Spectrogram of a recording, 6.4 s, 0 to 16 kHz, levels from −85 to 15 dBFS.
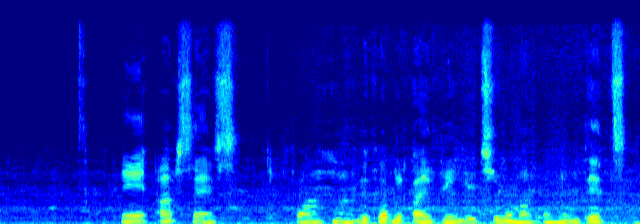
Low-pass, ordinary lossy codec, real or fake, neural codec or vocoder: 14.4 kHz; none; fake; codec, 44.1 kHz, 7.8 kbps, Pupu-Codec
